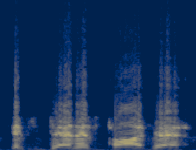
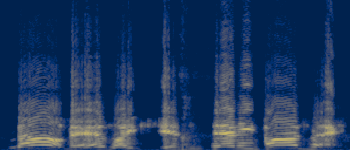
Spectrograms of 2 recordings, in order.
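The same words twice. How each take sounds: First: Dennis Potvin said English, with the s and final n sounded; Americanized correction. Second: Higher, louder protest, Denny Potvin ending in French 'vay'; insistent French pronunciation. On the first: Ferraro correcting the announcer on the name, Americanized pronunciation. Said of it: "the name got Americanized". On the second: Announcer arguing back at Ferraro over the name, insistent French pronunciation. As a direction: argue back, Potvin as pot-VAY. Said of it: "I'm like". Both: Retold or imitated.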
